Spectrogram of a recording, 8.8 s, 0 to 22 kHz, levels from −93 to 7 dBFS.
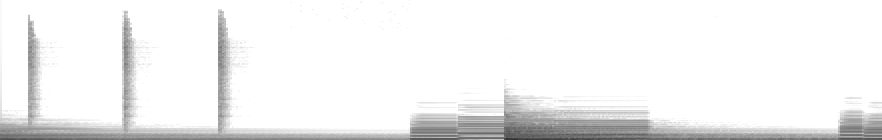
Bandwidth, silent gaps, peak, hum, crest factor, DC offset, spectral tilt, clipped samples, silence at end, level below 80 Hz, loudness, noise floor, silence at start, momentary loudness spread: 19.5 kHz; none; -6 dBFS; none; 22 dB; under 0.1%; -8 dB/octave; under 0.1%; 0 s; -40 dBFS; -27 LUFS; -50 dBFS; 0 s; 24 LU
